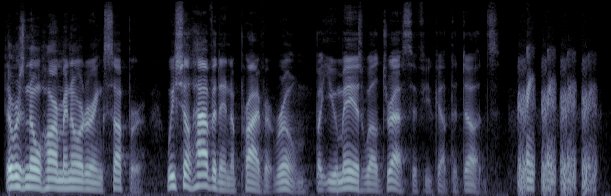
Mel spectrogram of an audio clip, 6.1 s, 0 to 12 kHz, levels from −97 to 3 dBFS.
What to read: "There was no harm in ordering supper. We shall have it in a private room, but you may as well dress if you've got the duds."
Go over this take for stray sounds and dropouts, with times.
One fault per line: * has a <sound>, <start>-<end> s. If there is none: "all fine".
* has a laugh, 5.2-6.0 s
